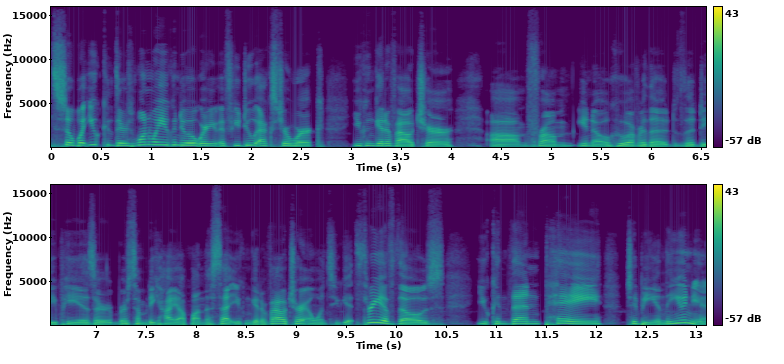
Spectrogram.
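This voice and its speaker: Lively intonation and a fairly quick pace in an Upper Midwestern accent. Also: woman. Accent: Upper Midwestern American. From Madison, Wisconsin. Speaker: actress and comedian. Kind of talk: casual chat. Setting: at her home.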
